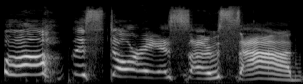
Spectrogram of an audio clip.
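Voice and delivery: high, slow, drawn-out wail. Acted. Listener overcome by the sad story, wailing. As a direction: blubber it theatrically, stretching each word. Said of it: "wailed Boris".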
